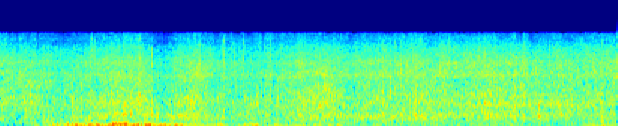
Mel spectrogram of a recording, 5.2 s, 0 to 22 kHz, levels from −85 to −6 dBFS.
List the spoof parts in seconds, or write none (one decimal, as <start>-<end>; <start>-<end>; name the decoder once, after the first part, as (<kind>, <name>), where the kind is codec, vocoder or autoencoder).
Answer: 0.4-3.5 (vocoder, Vocos)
